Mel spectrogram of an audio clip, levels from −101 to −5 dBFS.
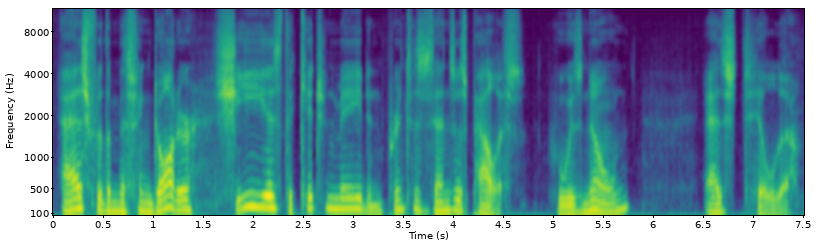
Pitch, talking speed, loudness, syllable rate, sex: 145 Hz, 150 wpm, -17 LUFS, 4.4 syllables/s, male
